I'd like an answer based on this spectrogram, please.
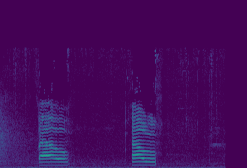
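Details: Expressive black street cat meowing while being fed; two loud, flat, harmonic-rich meows about half a second long, two seconds apart, over low steady background noise.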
